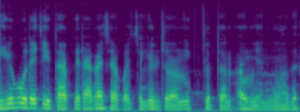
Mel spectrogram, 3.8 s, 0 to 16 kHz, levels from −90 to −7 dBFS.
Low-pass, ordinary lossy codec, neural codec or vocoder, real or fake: 14.4 kHz; none; codec, 44.1 kHz, 2.6 kbps, SNAC; fake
